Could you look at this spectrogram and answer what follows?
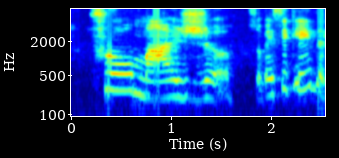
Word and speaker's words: fromage: The sound of GE is J. That's why we are reading this word like fromage.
